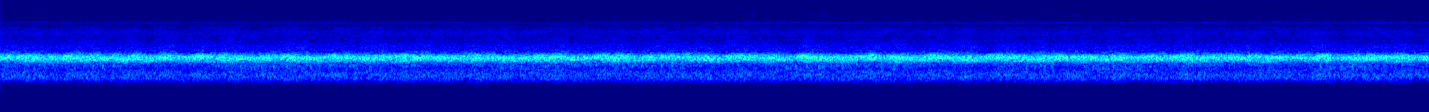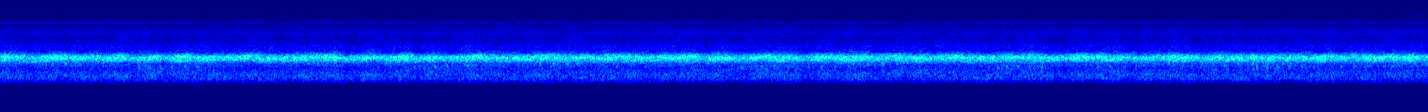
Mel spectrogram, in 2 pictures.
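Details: Night chorus of frogs echoing across a quiet moonlit rice field in the countryside, no rice planted yet; many high croaking voices overlap into one even, shimmering trill that never breaks.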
